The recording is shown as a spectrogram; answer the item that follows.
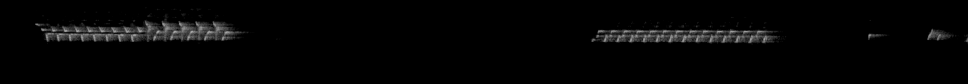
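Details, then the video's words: Two buzzy, trilled phrases from a European goldfinch hybrid, each about two seconds long and separated by several seconds of silence. Two short clipped notes follow at the end. "تغريد هجين الحسون Canto De Mixto del Jilguero"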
